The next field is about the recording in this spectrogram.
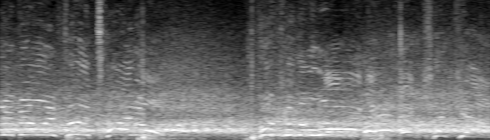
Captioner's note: crowd cheering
